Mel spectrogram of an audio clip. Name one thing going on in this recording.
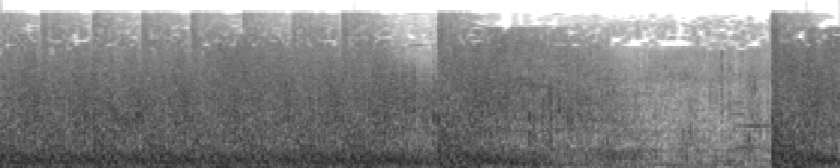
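A pistol fires shot after shot, ringing out sharply.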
